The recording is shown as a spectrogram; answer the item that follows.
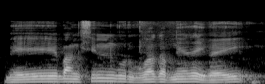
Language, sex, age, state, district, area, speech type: Bodo, male, 45-60, Assam, Kokrajhar, rural, spontaneous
